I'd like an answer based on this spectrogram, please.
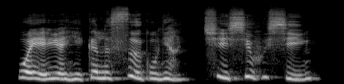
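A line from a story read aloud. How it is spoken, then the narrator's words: Sobbing bitterly. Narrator (Chinese): 袭人 痛哭不止，说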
